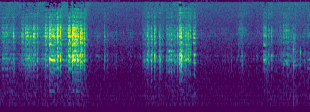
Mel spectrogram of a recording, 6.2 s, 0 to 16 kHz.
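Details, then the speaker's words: 1992 Soundcraft Spirit Live 4 16-channel mixer bought in bad condition, stiff dirty faders: music cuts in and out, swelling and dropping near silence as the left fader moves. Intermittent fader signal dropout. "And the left's quite dodgy, it will cut in and out. You can probably hear it gets louder and quieter as you're moving it a little"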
